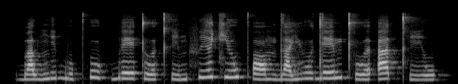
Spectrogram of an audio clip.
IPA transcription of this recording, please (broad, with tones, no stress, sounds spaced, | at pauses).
b a˩ w ŋ i˧˥ b u˧˩ pʰ uː˥˨ k̚ b eː˧ t̪ u˩˧ ə̯ kʰ i˩˧ m f i˧˥ ə̯ t͡ɕ ɯː˧˥ w pʰ ɔː˩ m d a˩˧ j ʋ u˧ d eː˧˥ m t̪ʰ u˩ ə̯ ʔ aː˧˥ t̚ t̪ʰ iː˩ w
